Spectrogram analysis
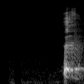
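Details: Indian girl with long-lasting hiccups, also sneezing: a single small, light cough after silence.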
